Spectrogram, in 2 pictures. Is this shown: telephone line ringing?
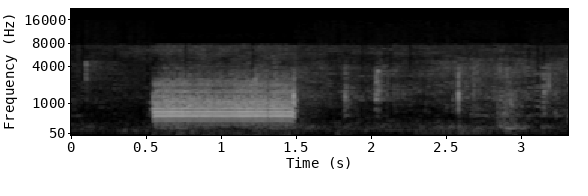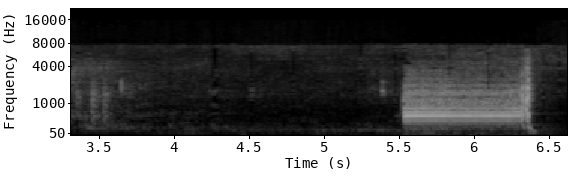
yes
